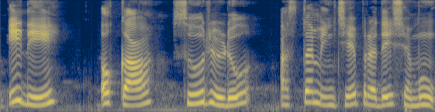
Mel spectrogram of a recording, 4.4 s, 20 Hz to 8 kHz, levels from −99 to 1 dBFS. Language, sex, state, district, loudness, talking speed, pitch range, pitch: Telugu, female, Telangana, Hyderabad, -17 LUFS, 70 wpm, 215-265 Hz, 225 Hz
